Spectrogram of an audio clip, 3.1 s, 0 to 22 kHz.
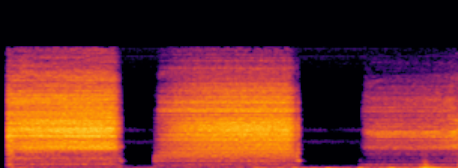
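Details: Barn owl nestlings in a nest box in Israel, 6 July 2021, one waiting at the entrance and receiving prey; long harsh breathy hisses, each under a second, repeated in three bursts.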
